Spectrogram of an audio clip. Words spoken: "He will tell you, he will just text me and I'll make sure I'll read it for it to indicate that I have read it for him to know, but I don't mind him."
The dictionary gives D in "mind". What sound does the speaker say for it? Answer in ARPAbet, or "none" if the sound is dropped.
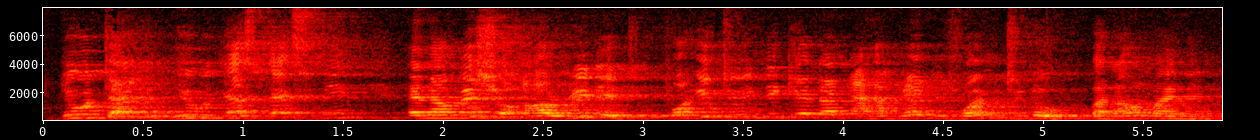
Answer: none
